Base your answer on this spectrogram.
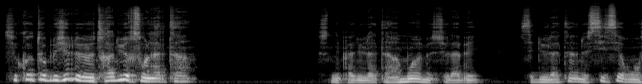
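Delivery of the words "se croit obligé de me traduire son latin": loud, high-pitched outrage; angry, raised exclamation; furious. A narrator's reading. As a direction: burst out indignantly at the cheek of it. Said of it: "s'écria l'abbé furieux".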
